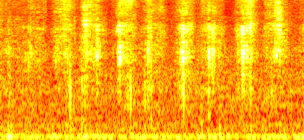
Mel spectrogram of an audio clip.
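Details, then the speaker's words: Suzuki Swift strut top mount removed and twisted by hand: dry, scratchy rasping in uneven bursts from a worn, unhealthy bearing. "So is there a way to tell whether the top mounts are in good condition or not? You can normally feel it in the bearing. Oh, okay. So that's you can hear that, it's not too healthy."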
